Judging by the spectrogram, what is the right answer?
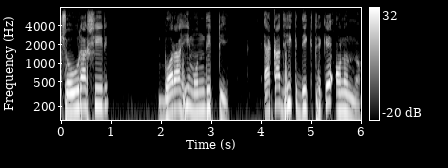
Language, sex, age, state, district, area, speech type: Bengali, male, 18-30, West Bengal, Howrah, urban, read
